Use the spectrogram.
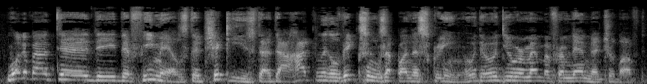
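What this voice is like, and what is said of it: Speaker's own noticeable accent. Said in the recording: “He almost talks like me. He almost has my accent a little bit.”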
